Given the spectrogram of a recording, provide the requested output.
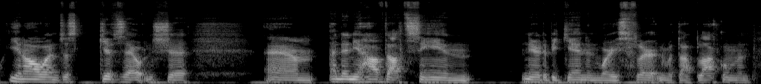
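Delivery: normal talking voice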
